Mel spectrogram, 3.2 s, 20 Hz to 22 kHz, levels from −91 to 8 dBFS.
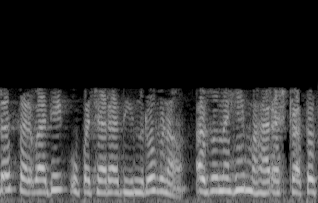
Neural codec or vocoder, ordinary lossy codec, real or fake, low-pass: vocoder, 44.1 kHz, 80 mel bands, Vocos; AAC, 24 kbps; fake; 3.6 kHz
